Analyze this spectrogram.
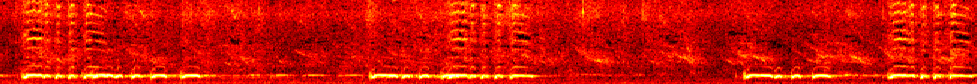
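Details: Actively singing local zebra dove used as a master recording to lure singing: rolling bursts of hooked, bubbling coos, separated by pauses of a second or more.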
